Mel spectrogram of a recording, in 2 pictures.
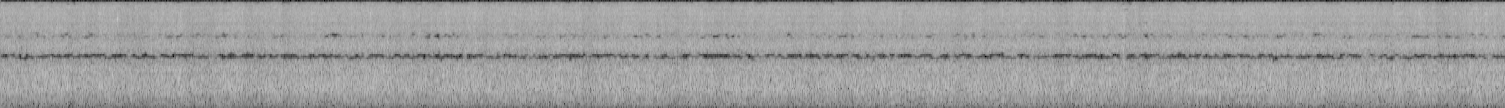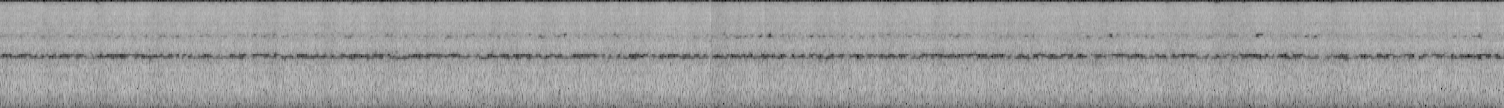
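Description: Fast, shallow stream rushing and splashing over rocks, a steady unbroken noise of white water.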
